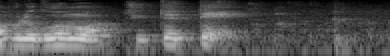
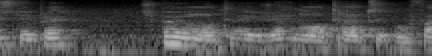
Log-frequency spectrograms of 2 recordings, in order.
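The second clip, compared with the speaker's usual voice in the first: normal talking voice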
